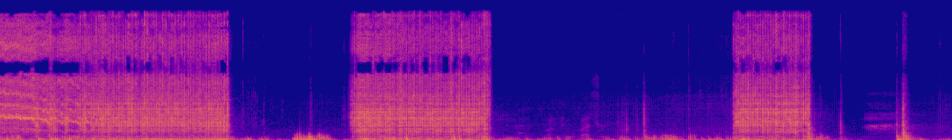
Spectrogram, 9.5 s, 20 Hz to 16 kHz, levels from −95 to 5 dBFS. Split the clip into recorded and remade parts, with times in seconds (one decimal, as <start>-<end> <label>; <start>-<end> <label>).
0.0-2.2 remade; 2.2-3.0 recorded; 3.0-9.5 remade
